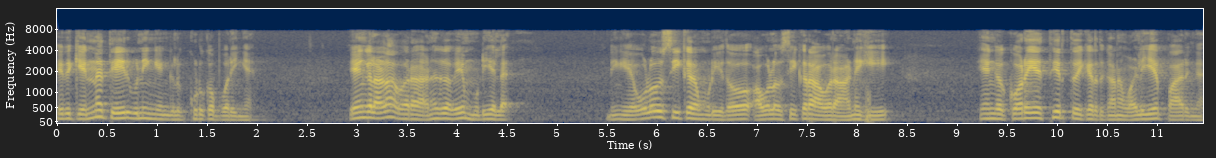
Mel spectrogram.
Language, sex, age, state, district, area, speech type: Tamil, male, 18-30, Tamil Nadu, Pudukkottai, rural, spontaneous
